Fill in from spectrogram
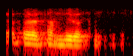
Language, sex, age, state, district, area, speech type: Manipuri, male, 60+, Manipur, Thoubal, rural, conversation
